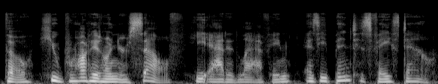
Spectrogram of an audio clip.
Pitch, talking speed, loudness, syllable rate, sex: 125 Hz, 205 wpm, -20 LUFS, 4.6 syllables/s, female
